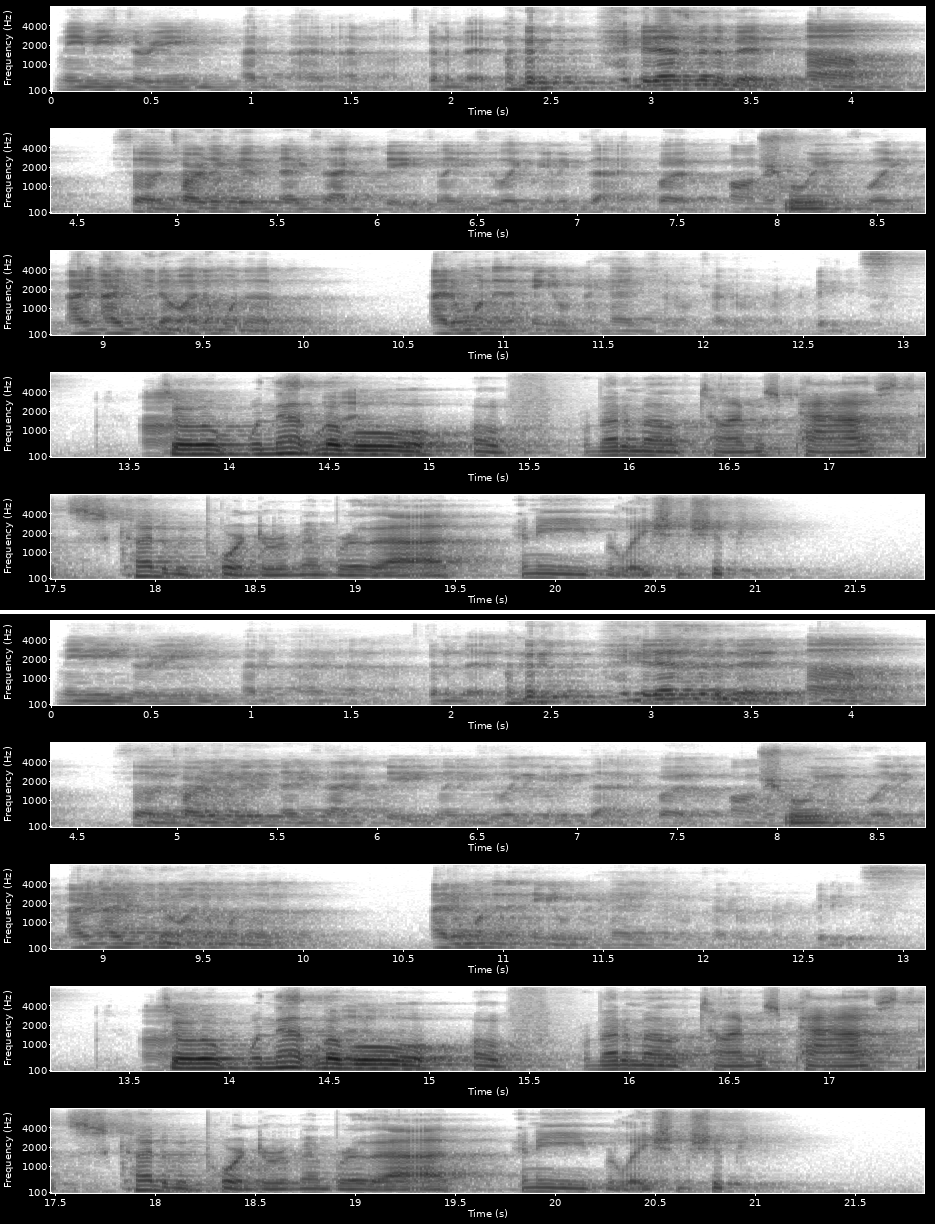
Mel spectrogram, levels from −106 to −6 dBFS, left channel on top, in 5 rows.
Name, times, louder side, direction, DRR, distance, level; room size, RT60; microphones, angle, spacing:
voice 1, 0.0-4.1 4.7-9.9 10.6-12.9 13.5-13.7 14.5-14.6, left 1 dB, 45° left, 7 dB, 6.4 m, -39 dB
voice 2, 7.9-8.3 13.7-19.5 19.8-21.0, equal, ahead, 5 dB, 1.4 m, -29 dB
26.5 x 24.0 x 8.2 m, 0.93 s
head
